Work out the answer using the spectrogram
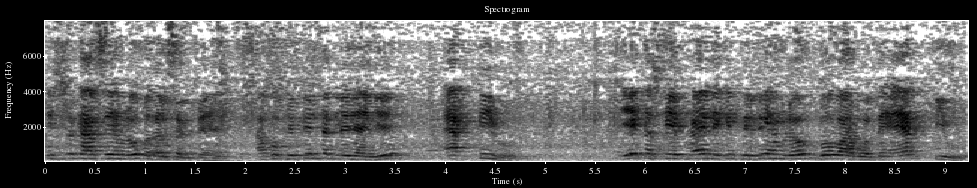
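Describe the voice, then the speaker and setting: Male teacher, slow drill-style delivery; heard far off in a noisy, echoey room. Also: high voice. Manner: slow, drawn-out recitation with repeated drills. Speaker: English teacher. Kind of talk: classroom grammar lesson.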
